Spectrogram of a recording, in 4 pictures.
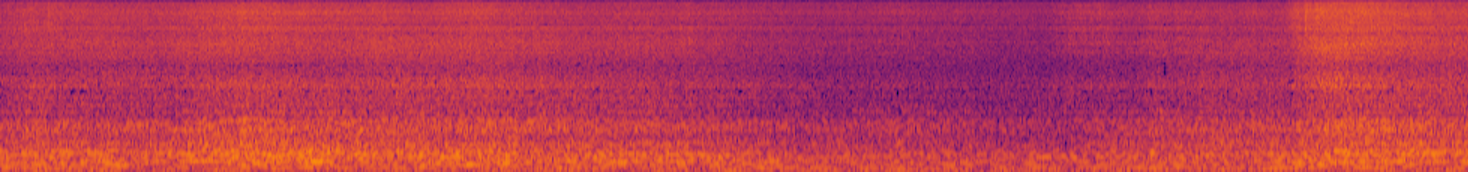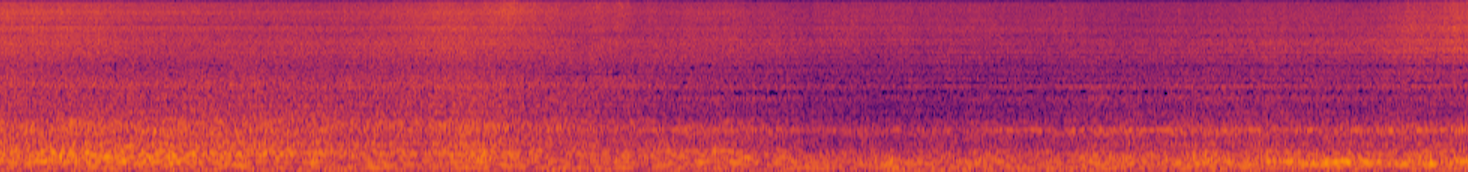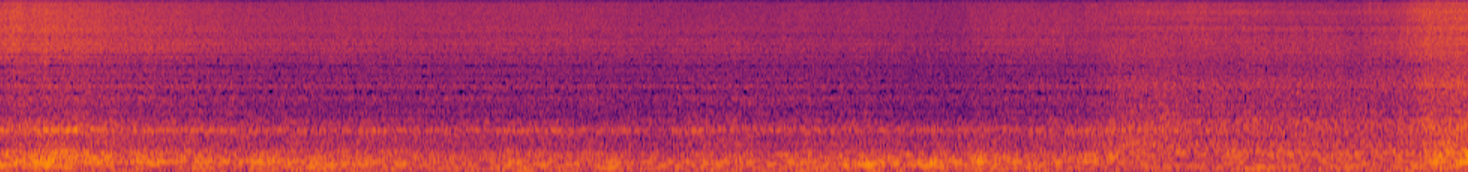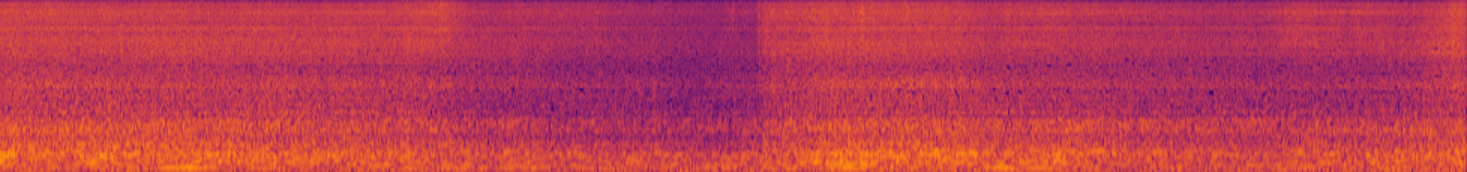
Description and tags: san francisco's wave organ at low tide
ambience, field-recording, ocean, resonance, sea, tube, wave, waves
